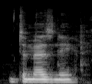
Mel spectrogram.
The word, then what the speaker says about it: demesne: Demesne. Oh, it's domain, not domain? Are you kidding me? That's how you pronounce that?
